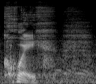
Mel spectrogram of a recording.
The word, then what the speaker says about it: quaich: There's pronunciations but the usual one is quaich, which is actually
